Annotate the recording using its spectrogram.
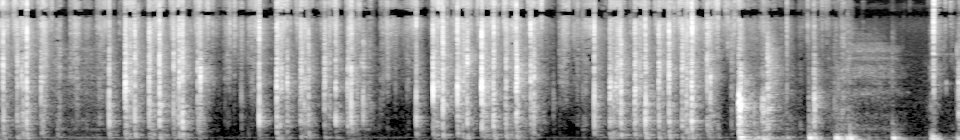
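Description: A Santa Muerte tarot deck being shuffled by hand: a steady run of quick, irregular card flicks and clicks. About nine to eleven seconds in come a few dull low thuds.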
